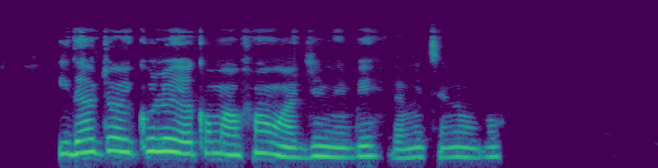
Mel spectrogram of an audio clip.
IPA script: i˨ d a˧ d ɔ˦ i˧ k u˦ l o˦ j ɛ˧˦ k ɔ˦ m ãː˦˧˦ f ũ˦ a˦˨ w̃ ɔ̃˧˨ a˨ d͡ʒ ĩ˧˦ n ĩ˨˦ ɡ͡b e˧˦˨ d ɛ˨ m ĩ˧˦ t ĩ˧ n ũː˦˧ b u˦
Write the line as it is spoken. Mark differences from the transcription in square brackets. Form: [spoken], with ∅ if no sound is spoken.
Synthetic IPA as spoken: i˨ d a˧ [d͡ʒ] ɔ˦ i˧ k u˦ l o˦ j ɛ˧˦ k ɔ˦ m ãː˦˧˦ f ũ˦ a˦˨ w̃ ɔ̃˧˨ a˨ d͡ʒ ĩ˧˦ n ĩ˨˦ ɡ͡b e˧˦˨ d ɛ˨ m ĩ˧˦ t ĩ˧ n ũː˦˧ b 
